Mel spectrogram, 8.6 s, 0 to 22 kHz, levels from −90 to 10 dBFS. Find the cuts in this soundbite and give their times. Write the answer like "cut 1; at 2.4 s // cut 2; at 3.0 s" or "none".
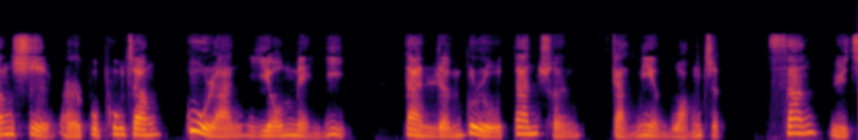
cut 1; at 7.6 s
